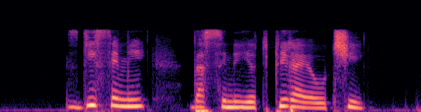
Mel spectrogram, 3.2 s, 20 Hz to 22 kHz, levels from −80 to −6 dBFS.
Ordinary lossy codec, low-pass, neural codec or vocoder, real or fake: Opus, 64 kbps; 7.2 kHz; codec, 16 kHz, 1 kbps, X-Codec, HuBERT features, trained on general audio; fake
